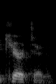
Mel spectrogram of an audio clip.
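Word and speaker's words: Cureton: So, I think his last name is Kurin. It has to be Kurin. It is Kurin.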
